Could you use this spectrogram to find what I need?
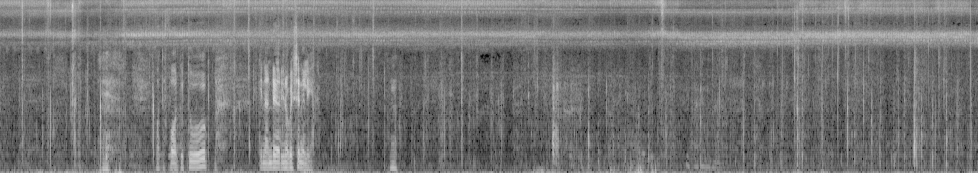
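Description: Footsteps crunch on a gritty path.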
